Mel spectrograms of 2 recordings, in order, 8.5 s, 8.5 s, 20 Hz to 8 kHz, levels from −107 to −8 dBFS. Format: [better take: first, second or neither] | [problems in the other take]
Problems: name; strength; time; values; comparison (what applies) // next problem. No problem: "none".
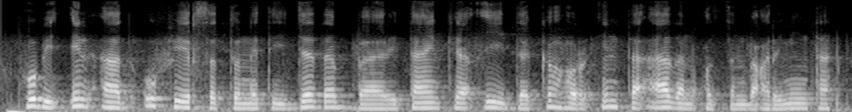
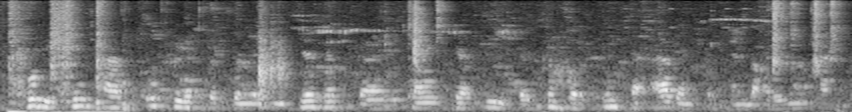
first | noise reduction (classical method WPE with log-MMSE)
